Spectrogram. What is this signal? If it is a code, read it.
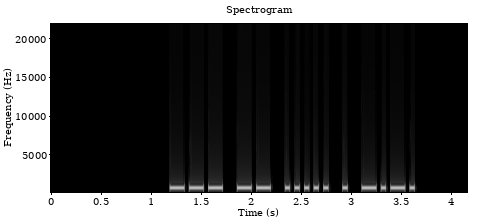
Morse code, heard as a keyed tone, about 25 wpm, 700 Hz. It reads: OM5EC
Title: DXCC-100 Call Signs - 5 Characters - Repeated 3x - 25wpm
